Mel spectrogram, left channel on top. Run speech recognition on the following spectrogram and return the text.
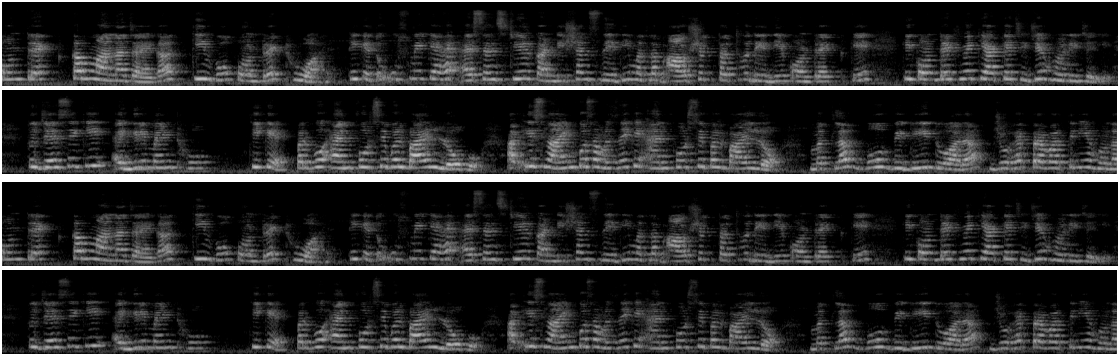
कब माना जाएगा कि वो कॉन्ट्रैक्ट हुआ है। ठीक है, तो उसमें क्या है, एसेंशियल कंडीशंस दे दी, मतलब आवश्यक तत्व दे दिए कॉन्ट्रैक्ट के कि कॉन्ट्रैक्ट में क्या क्या चीजें होनी चाहिए। तो जैसे कि एग्रीमेंट हो, ठीक है, पर वो एनफोर्सेबल बाय लॉ हो। अब इस लाइन को समझना है कि एनफोर्सेबल बाय लॉ मतलब वो विधि द्वारा जो है प्रवर्तनीय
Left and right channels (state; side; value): quieter; right; 4.4 dB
